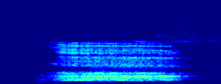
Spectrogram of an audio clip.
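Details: Red deer stag at Parc Sainte-Croix animal park during the autumn rut, amid pursuit, mating and fighting between stags; a single deep, harmonic, moaning bellow lasting just over a second, rising in and fading out, in a quiet setting.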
